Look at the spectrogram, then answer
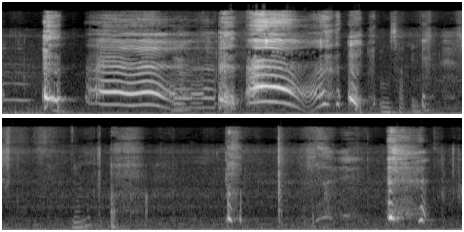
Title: who make baby cry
